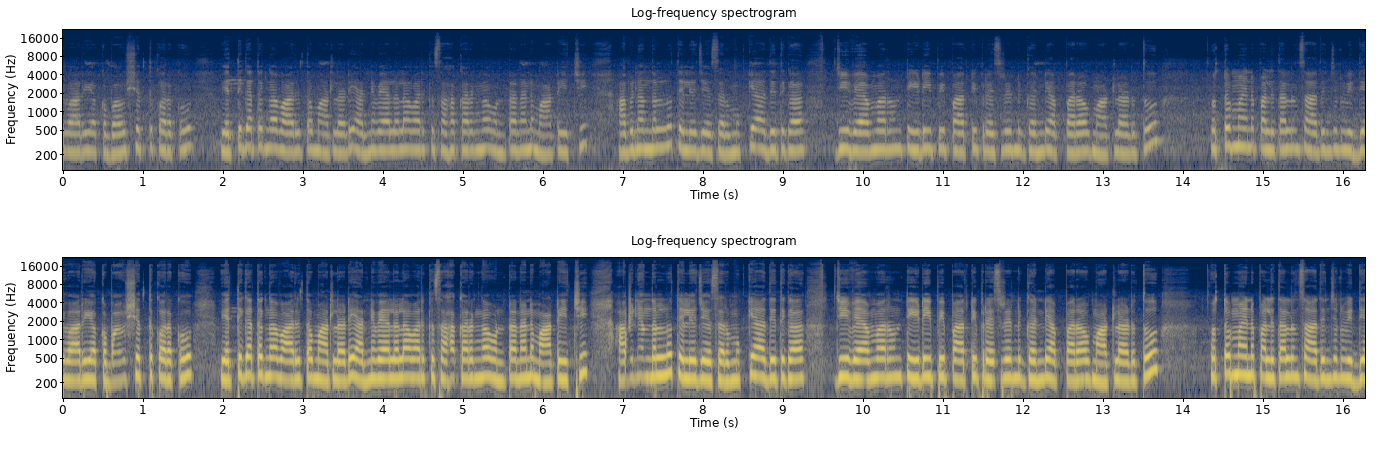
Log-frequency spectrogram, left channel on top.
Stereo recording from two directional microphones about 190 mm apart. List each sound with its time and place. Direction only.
0.0 s speech: 45° right (ahead or behind)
